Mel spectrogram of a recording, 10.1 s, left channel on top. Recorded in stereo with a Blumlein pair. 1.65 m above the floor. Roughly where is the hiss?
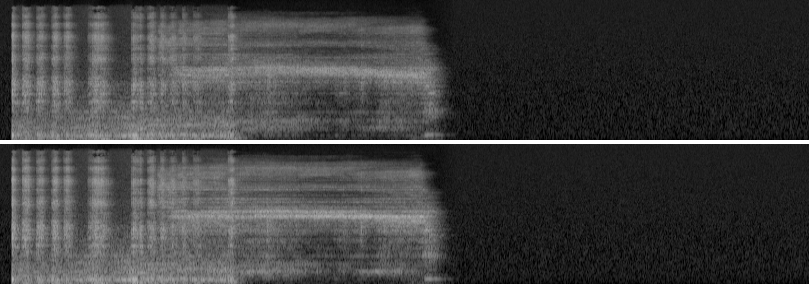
Ahead right.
